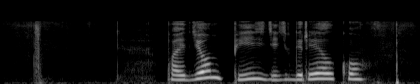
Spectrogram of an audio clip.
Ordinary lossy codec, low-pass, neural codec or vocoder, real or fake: none; none; codec, 16 kHz, 4 kbps, FunCodec, trained on LibriTTS, 50 frames a second; fake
